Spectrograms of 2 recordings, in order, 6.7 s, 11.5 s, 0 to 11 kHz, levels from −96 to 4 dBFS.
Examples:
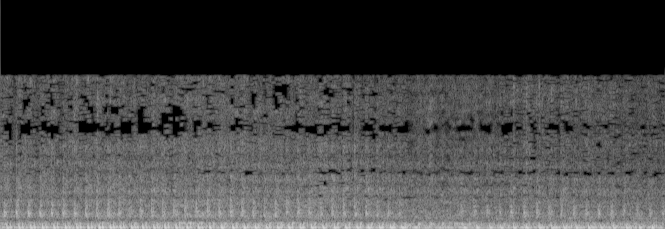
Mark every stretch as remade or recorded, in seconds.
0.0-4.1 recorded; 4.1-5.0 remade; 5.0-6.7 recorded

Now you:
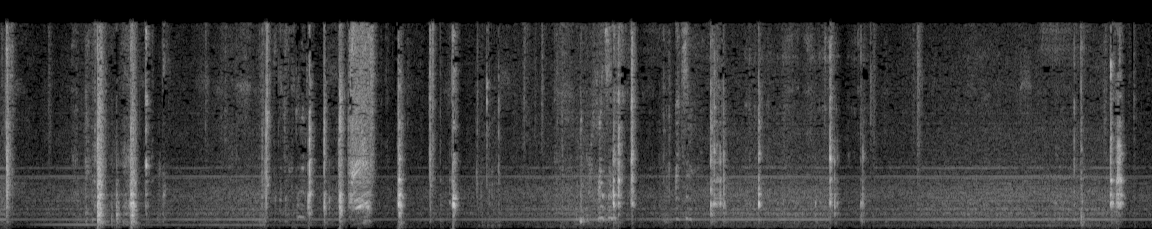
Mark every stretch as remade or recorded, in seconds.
0.0-6.1 recorded; 6.1-6.6 remade; 6.6-10.4 recorded; 10.4-10.9 remade; 10.9-11.5 recorded

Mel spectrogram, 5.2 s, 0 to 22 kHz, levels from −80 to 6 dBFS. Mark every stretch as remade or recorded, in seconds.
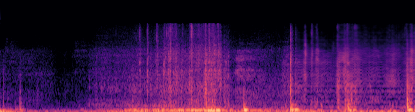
0.0-3.7 recorded; 3.7-5.2 remade

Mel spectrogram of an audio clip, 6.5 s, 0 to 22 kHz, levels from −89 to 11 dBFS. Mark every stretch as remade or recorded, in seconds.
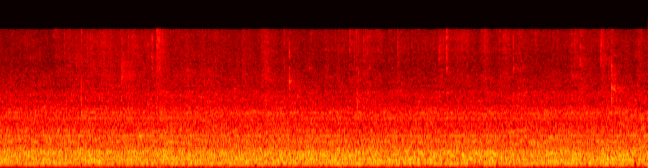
0.0-1.3 recorded; 1.3-3.0 remade; 3.0-3.8 recorded; 3.8-6.5 remade

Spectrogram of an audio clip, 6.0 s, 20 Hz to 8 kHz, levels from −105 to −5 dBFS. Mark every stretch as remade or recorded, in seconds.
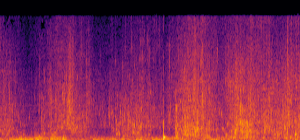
0.0-3.8 recorded; 3.8-4.4 remade; 4.4-6.0 recorded

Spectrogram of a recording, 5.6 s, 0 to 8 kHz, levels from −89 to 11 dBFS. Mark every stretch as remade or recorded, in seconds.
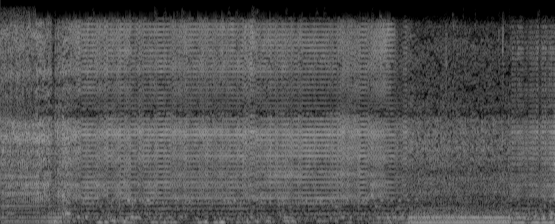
0.0-0.7 recorded; 0.7-4.1 remade; 4.1-5.1 recorded; 5.1-5.6 remade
